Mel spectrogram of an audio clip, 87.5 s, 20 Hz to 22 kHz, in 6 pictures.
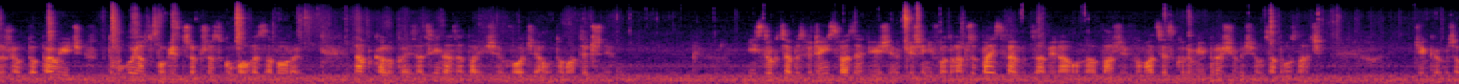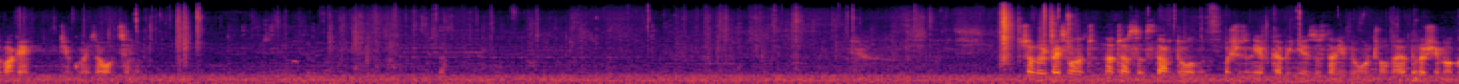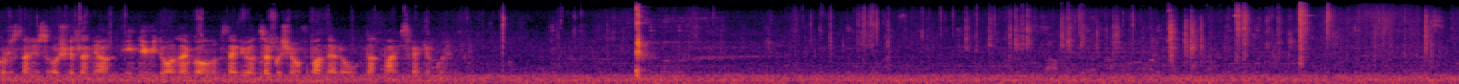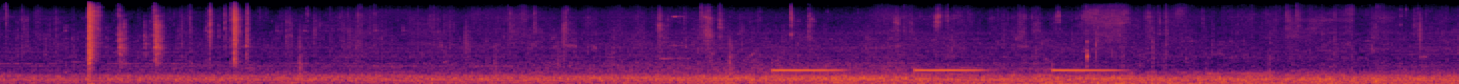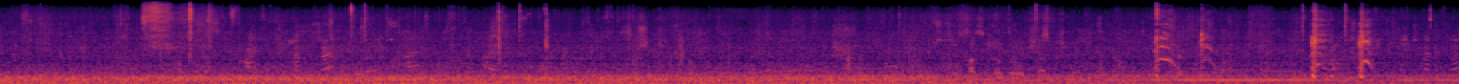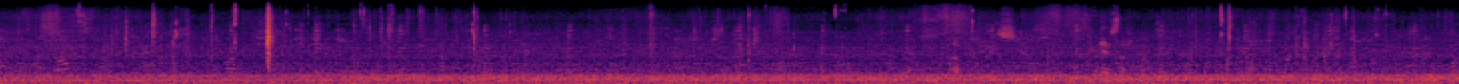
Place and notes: Poznan, Lawica Airport, runway - awaiting for takeoff
right after boarding a boeing 373. the pilot greets the passengers, gives details about the flight, explains safety instructions. excited conversations of those who fly for the first time and those who foresee the plane crashing. clinking safety belt buckles, gushing jet engines.
a lady coughing - she infected me with a bad clod eventually. interesting to have a recording of moment of being infected.
Bukowska, Poznań, Poland, 23 September 2012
